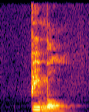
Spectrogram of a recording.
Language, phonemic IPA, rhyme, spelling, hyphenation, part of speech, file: Dutch, /ˈpi.məl/, -iməl, piemel, pie‧mel, noun, Nl-piemel.ogg
- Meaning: 1. pecker, cock, dick, euphemism for penis 2. urine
